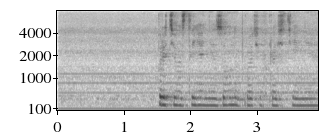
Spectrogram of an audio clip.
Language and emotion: Russian, neutral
